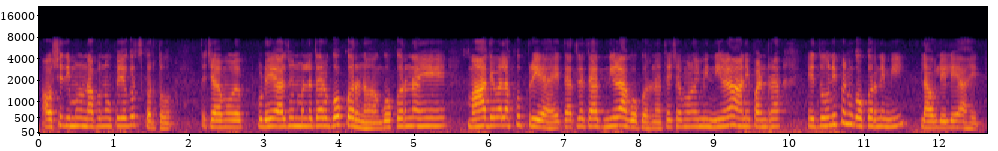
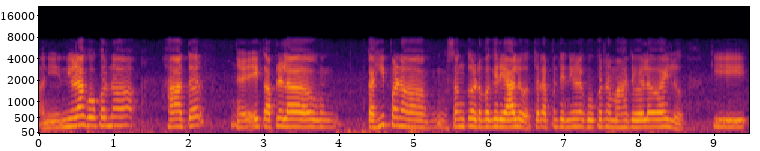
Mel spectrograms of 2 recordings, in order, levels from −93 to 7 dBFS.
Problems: constant background noise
